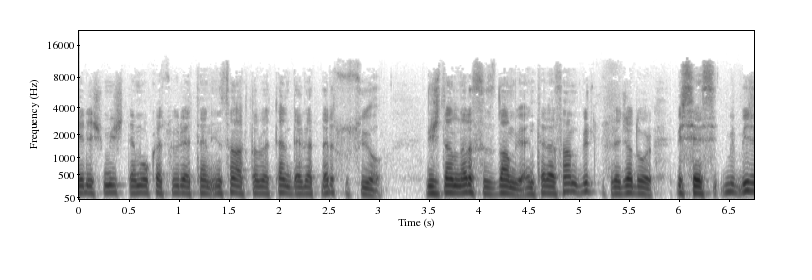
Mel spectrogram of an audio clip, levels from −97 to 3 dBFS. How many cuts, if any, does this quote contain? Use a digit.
0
